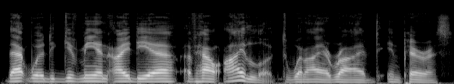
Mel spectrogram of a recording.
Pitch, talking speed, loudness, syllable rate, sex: 125 Hz, 200 wpm, -18 LUFS, 4.7 syllables/s, male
